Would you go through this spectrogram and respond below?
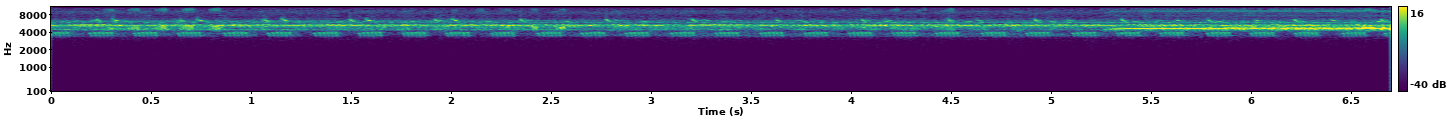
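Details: A grassland chorus of bell crickets: dense, evenly pulsed high chirping from many singers blends into a continuous shimmer, with a brighter, louder ringing note breaking in near the end.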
